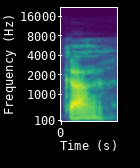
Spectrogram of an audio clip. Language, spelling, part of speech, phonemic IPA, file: German, gar, adjective / adverb, /ɡaːr/, De-gar.ogg
- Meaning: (adjective) 1. cooked, done (of food such as meat or vegetables: ready for consumption) 2. refined; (adverb) 1. at all; even 2. even; expressing a climax 3. all 4. very; quite; really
